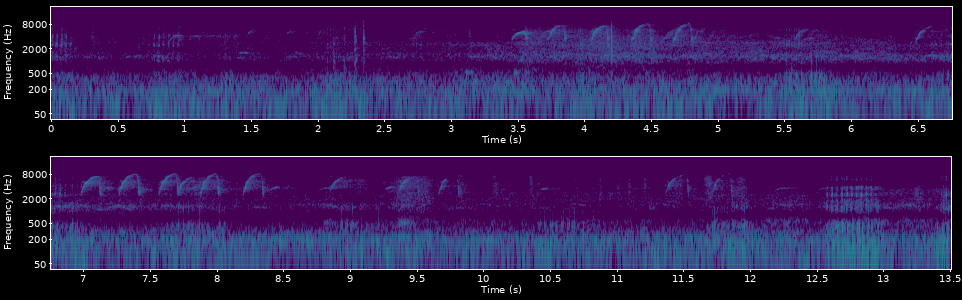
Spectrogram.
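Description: Birds chirping in several quick runs of short downward-sweeping notes, over a cat's steady low purr close to the microphone. A short louder rustle comes near the end.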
